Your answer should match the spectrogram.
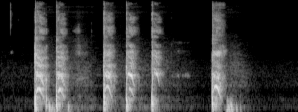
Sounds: Cough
